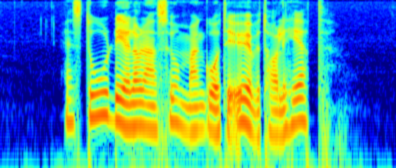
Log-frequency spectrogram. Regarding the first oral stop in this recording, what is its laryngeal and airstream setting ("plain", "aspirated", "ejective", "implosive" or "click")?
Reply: plain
